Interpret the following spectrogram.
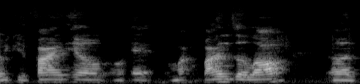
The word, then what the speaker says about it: Mbanza: can find him at Bonza law uh m is silent so it's m b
